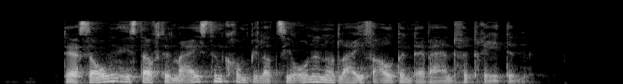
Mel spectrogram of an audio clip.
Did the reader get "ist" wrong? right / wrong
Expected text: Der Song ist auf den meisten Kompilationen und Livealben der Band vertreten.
right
